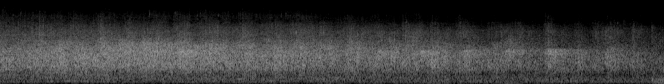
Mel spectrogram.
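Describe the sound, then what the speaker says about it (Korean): Church congregation applauding steadily for a guest speaker, a dense even wash of many hands clapping that holds at full strength for several seconds before easing slightly toward the end. "우리 뜨겁게 박수하며 모시도록 하겠습니다."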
